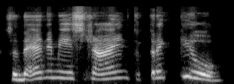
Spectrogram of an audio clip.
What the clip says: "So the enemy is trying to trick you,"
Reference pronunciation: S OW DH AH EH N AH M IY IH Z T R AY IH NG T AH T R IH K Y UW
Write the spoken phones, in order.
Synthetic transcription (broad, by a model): S OW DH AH EH N AH M IY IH S T R AY IH NG T AH T R IH K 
